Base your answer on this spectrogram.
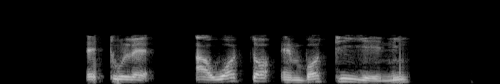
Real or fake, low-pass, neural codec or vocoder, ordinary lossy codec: real; 7.2 kHz; none; AAC, 16 kbps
